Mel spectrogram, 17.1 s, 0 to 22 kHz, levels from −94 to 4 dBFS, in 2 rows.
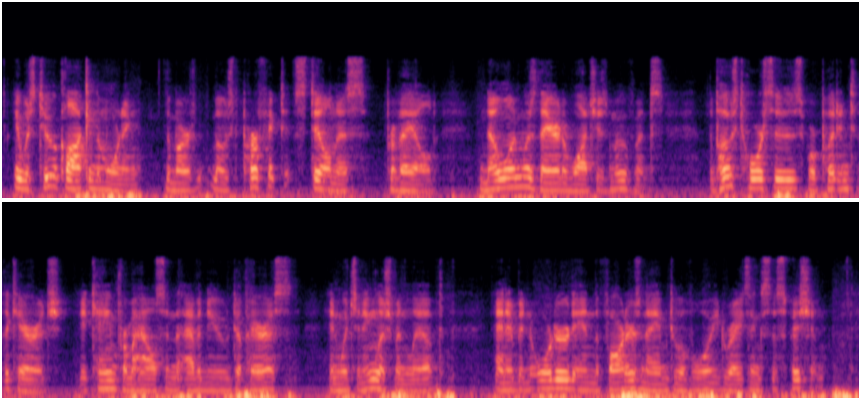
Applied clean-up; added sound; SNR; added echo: none; none; none; none.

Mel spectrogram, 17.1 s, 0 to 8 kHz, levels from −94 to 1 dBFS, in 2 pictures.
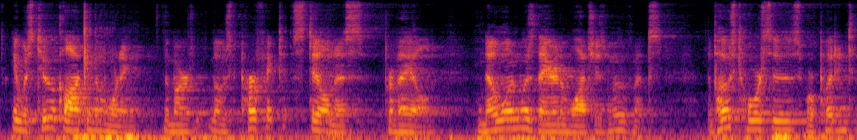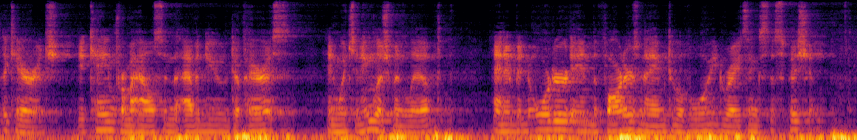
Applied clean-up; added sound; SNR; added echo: none; none; none; reverberation time 0.9 s.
